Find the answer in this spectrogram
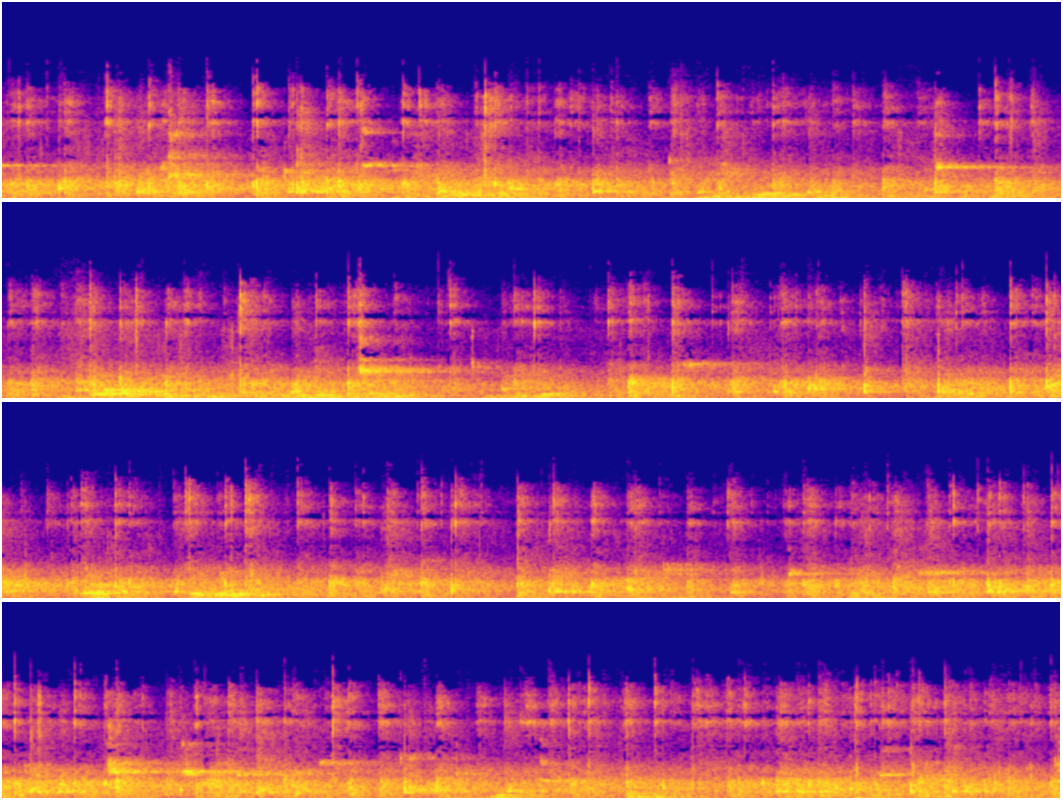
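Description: Table tennis balls clicking on paddles and tables in rallies, many quick hits in irregular succession, with voices in the background.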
